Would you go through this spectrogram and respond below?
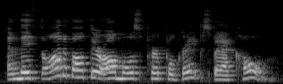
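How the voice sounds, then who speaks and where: A woman's voice: high voice, normal speed, fairly bright tone. An older woman reading a children's storybook aloud, expressively, drawing out words for emphasis. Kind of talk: read-aloud storybook narration.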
